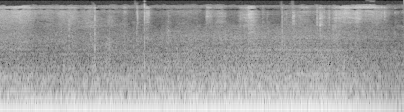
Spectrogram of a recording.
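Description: Steady low rumble of road and engine noise inside a moving car's cabin while driving along a highway.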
